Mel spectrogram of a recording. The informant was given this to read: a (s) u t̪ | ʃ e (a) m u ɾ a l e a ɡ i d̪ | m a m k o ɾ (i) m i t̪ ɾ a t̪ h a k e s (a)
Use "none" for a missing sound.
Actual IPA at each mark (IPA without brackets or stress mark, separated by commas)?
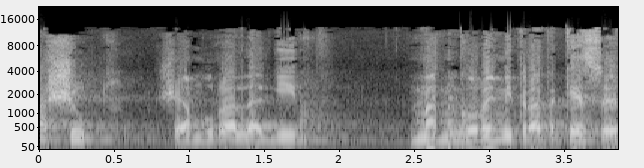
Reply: ʃ, a, e, e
